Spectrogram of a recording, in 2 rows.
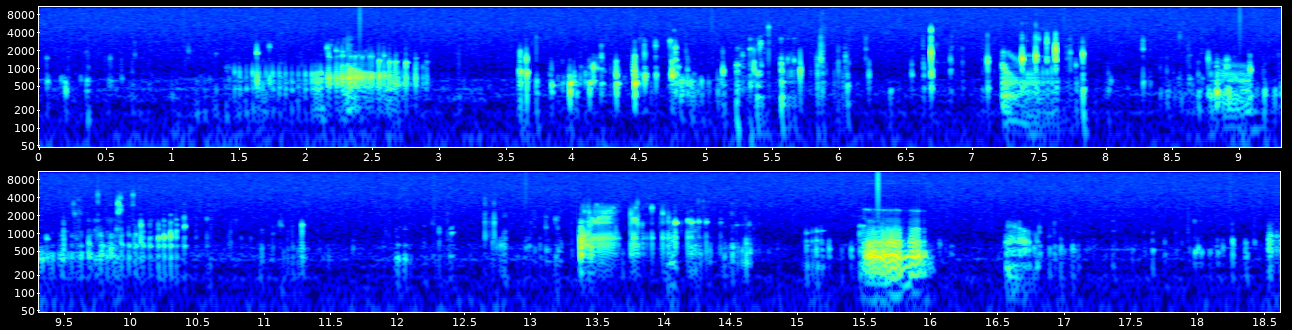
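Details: Person who had eaten almost nothing for 24 hours, then drank a lot of water and lay on their side: rolling, gurgling stomach rumbles and squeaks in bursts; hunger borborygmi (stomach growling), a normal finding.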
